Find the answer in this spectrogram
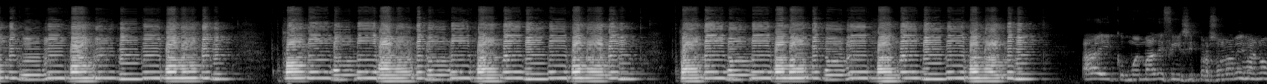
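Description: Alto saxophone playing three short merengue típico phrases of quick, detached repeated notes, punctuated by a regularly recurring low note at the bottom of the horn's range (the low B). A man's voice follows near the end.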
